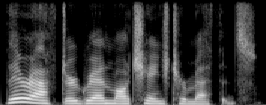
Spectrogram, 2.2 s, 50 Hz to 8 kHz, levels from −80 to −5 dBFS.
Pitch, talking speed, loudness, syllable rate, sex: 205 Hz, 135 wpm, -18 LUFS, 4.7 syllables/s, female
